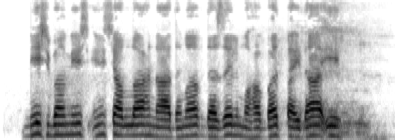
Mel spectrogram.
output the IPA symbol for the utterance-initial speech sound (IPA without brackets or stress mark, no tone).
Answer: m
